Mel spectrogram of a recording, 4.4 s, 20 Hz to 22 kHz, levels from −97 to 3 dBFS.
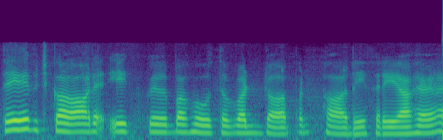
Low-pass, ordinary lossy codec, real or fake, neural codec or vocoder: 7.2 kHz; none; fake; codec, 16 kHz in and 24 kHz out, 0.6 kbps, FocalCodec, streaming, 4096 codes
